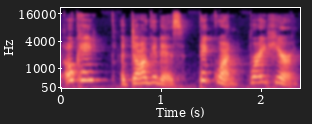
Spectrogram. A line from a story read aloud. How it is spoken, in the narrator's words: the zookeeper impatiently said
